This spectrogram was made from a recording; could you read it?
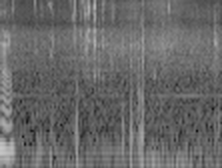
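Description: A short vocal sound at the start, then quiet chewing of candy, with soft wet smacks and clicks scattered irregularly over a couple of seconds.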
